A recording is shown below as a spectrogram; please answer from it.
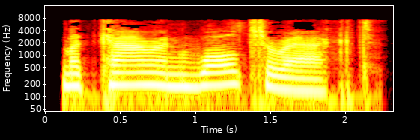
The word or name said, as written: mccarran walter act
